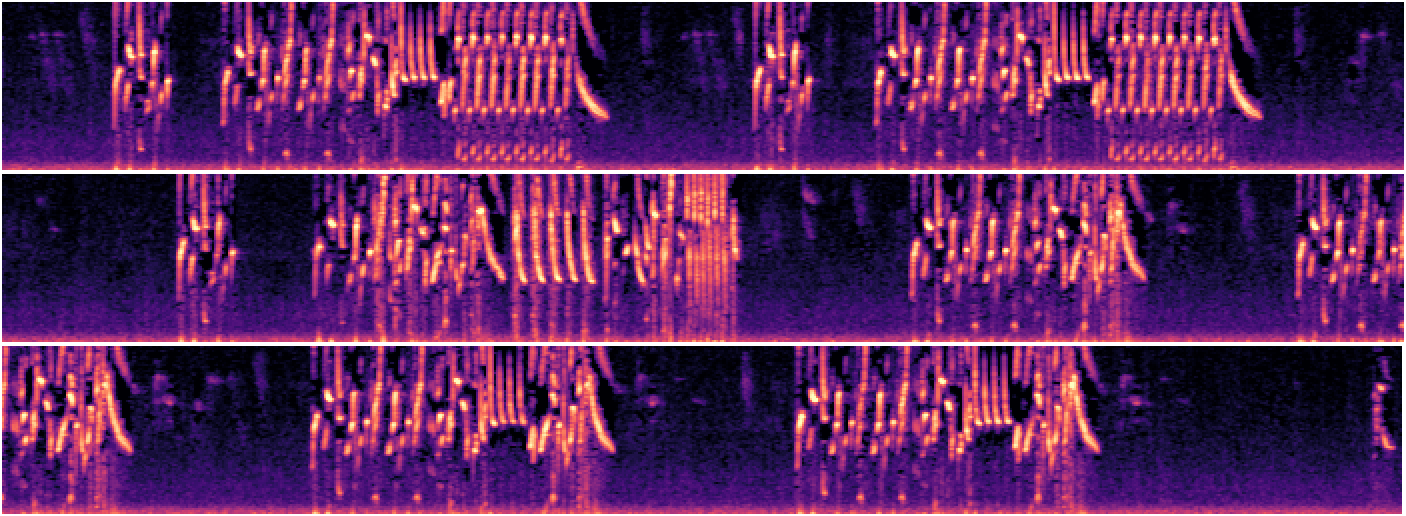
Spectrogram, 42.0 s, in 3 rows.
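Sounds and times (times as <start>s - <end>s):
European goldfinch song: 0.2s - 16.5s, 17.1s - 40.0s, 41.5s - 42.0s.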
